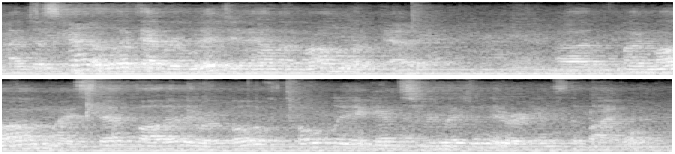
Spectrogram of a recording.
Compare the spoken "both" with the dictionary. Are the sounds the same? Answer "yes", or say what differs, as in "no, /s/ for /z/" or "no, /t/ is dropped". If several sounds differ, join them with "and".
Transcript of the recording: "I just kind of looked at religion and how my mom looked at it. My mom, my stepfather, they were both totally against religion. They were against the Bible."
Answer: yes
